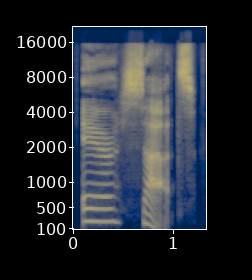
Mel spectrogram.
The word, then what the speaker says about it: ersatz: aats it's an adjective pronounced aats kind of like air but less refined just like the words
